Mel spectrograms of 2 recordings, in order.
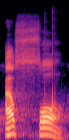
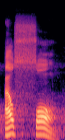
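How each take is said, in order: Both takes have the same delivery.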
